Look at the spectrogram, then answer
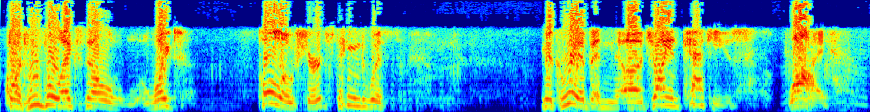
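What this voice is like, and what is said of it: Imitates another person's voice. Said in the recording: “that was your Trump impression? ... That was my great Trump imitation ... that is definitely lacking ... It sounded nothing like him. It sounded just like him.”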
